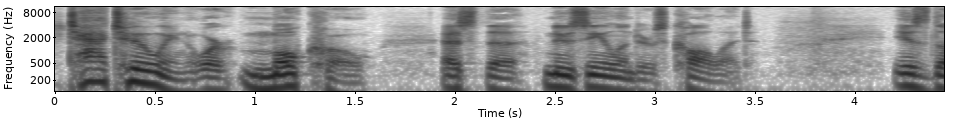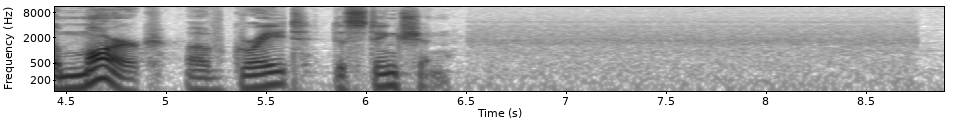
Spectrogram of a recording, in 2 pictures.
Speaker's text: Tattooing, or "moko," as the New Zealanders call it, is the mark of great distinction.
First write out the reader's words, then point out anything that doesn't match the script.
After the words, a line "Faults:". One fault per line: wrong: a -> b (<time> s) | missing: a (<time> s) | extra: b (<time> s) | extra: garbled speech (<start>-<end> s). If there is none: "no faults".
Tattooing, or "moko," as the New Zealanders call it, is the mark of great distinction.
Faults:
no faults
